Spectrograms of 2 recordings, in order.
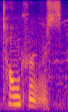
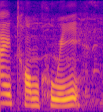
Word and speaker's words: Tom Cruise: เฉย ๆ นะ คะ Tom Cruise โอเค ม ลอง ฝึก ดู นะ ไม่ ใช่ ทอ คุ้ย ใคร เรียก ทอ คุย ยอม รับ มา ใน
